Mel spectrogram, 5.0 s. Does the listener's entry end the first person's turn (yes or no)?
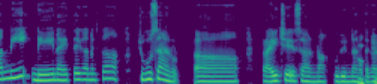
no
